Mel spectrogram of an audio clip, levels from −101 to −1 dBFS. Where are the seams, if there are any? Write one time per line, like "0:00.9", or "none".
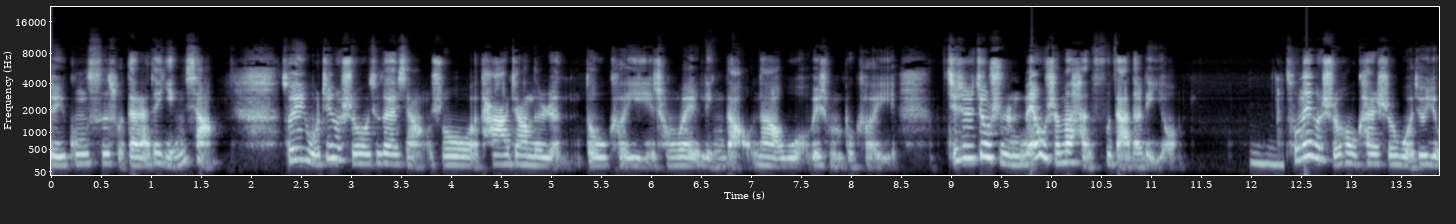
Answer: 0:12.3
